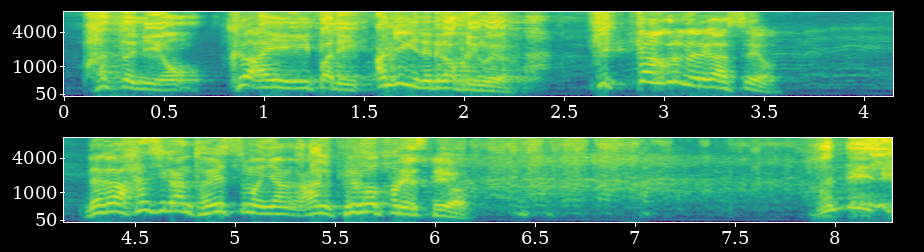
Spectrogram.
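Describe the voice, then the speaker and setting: Animated pastor telling testimony on old tape. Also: male voice, high voice, background noise. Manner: animated storytelling, acting out quoted voices, frequent laughter. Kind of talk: sermon with personal testimony. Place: church sanctuary. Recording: old cassette tape sermon recording with congregation audible.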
